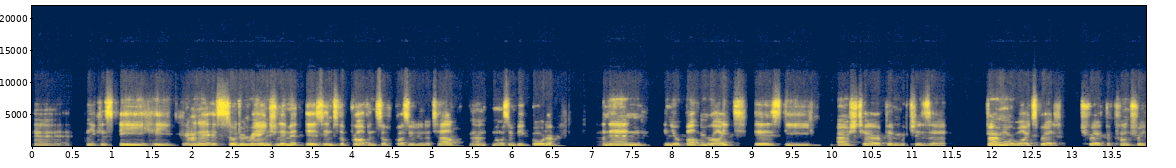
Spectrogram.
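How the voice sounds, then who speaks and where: Speaking with an Irish accent, a man uses a fairly low, monotone, flat delivery at a moderate pace. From Ireland. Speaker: PhD researcher presenting at conference. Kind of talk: conference presentation. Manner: hesitant, many fillers.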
